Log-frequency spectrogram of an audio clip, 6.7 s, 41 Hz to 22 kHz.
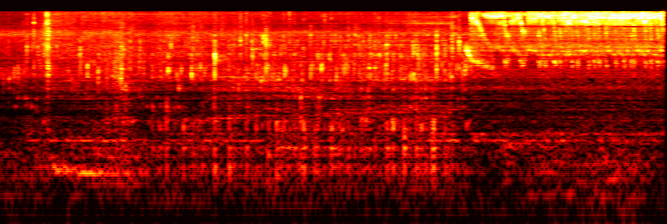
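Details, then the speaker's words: Live steam injector on a 5 inch gauge GWR 15XX locomotive, with the safety valve about to blow: the water valve is opened to cool it, then the steam valve. An even watery hiss turns to a brighter, steadier rush as the injector picks up at once and feeds the boiler. "Injector is injecting water into the boiler. I'll put this one down to beginner's luck. I opened the water valve precisely the right amount, so as soon as I turned on the steam valve, the injector immediately picked up."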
